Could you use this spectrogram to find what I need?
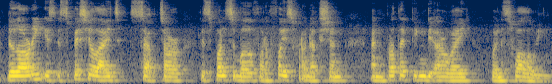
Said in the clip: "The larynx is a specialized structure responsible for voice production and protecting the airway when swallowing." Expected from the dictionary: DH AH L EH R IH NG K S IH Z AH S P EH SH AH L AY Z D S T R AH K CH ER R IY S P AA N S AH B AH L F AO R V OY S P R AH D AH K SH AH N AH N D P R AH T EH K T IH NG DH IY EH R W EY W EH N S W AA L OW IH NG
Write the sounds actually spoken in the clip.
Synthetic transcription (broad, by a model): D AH L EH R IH NG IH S S P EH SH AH L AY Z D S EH K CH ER R IY S P AA N S AH B AH L F AO R F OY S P R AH D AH K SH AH N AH N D P R AH T EH K T IH NG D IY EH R W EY W EH N S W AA L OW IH NG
